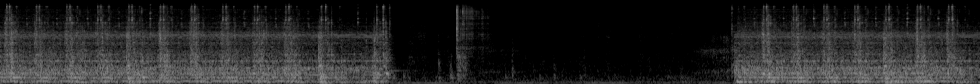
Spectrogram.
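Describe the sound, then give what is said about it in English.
A sewing machine stitches a blind hem, its needle running along the seam allowance and catching the fold every few stitches. A fast, even mechanical patter runs, stops for a few seconds with a brief clunk, then resumes at the same pace. “needle is going just down this side piece here, this little seam allowance, and then every few stitches it's going over and catching the fold, and that's what's creating the hem.”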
